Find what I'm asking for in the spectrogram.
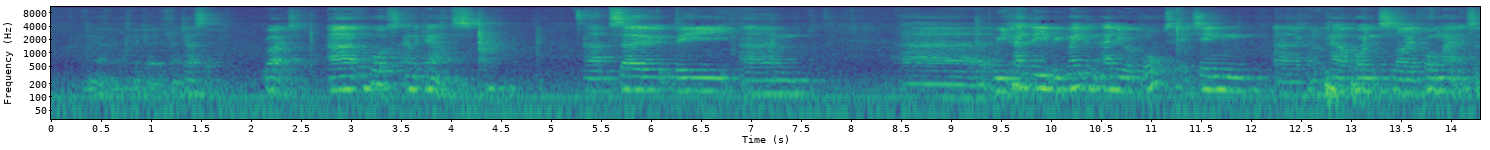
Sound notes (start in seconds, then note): none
